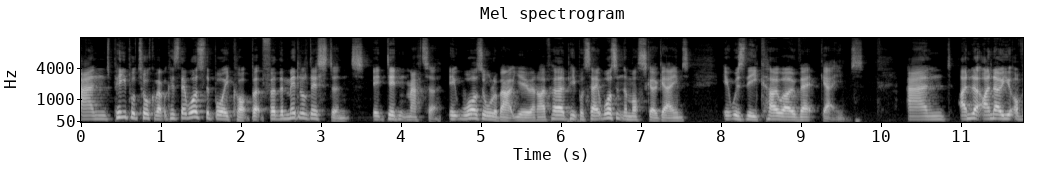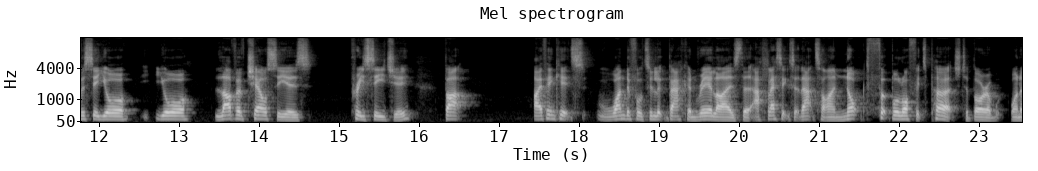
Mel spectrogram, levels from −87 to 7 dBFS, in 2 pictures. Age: 20-39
